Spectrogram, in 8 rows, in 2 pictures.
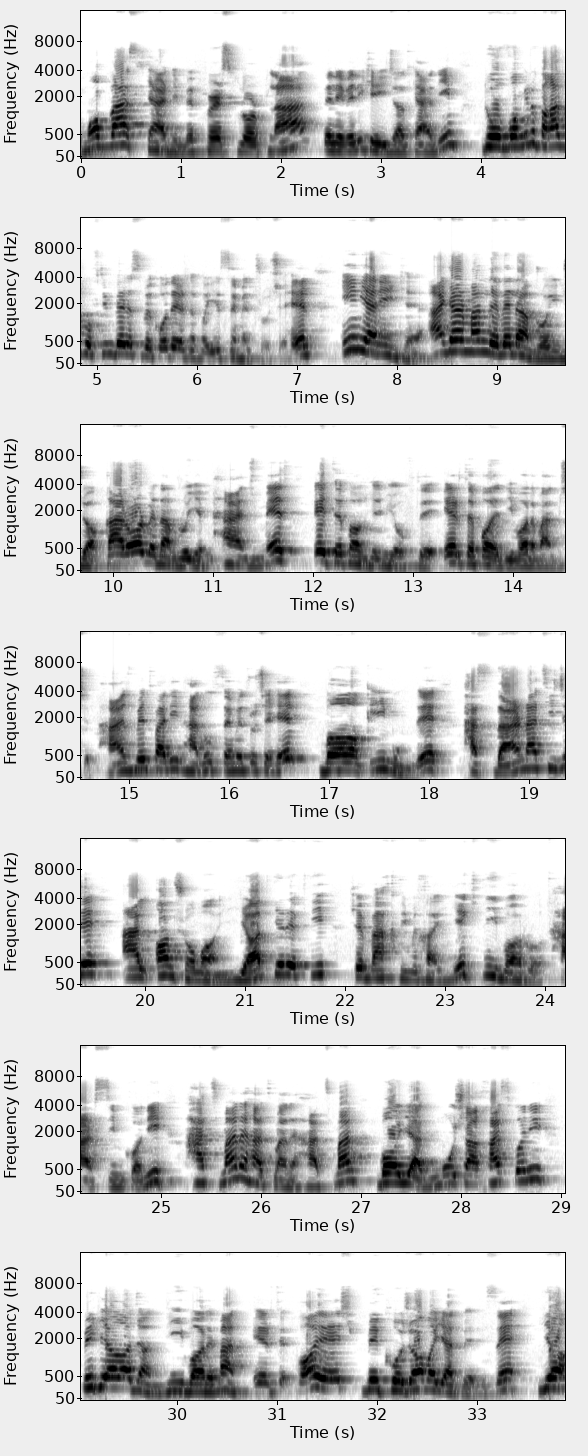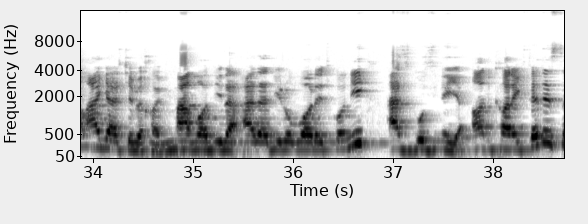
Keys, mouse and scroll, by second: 10.1 KP_5, 18.0 click, 19.9 KP_3, 20.0 KP_Decimal, 20.3 KP_4, 22.7 click, 23.8 middle click, 24.9-26.0 drag, 25.8 Delete, 26.4 middle click, 26.8-27.8 typing, 31.0-38.7 drag.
